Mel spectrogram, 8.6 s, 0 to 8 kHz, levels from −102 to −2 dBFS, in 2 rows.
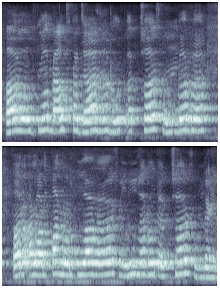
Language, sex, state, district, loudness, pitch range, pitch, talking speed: Hindi, male, Chhattisgarh, Balrampur, -15 LUFS, 240-255 Hz, 250 Hz, 105 wpm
